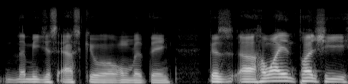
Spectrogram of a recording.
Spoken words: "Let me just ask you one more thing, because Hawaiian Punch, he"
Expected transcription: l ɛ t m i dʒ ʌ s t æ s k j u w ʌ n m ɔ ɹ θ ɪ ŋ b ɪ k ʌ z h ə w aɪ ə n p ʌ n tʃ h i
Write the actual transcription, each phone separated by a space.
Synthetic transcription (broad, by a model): l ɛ t m i dʒ ʌ s t æ s k j u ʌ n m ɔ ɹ θ ɪ ŋ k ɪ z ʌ h ə w aɪ ə n p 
